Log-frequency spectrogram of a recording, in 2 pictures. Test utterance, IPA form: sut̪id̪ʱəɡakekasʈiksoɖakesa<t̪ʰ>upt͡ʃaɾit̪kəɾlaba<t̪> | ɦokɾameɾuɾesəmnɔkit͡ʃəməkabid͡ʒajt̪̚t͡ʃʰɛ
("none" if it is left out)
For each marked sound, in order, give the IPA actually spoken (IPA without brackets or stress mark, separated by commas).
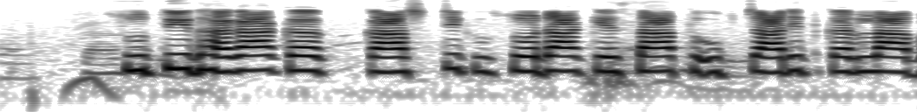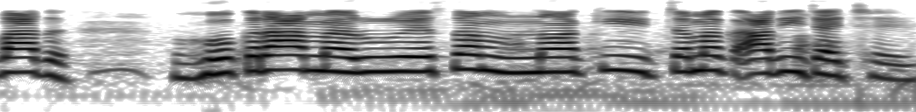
t̪ʰ, d̪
